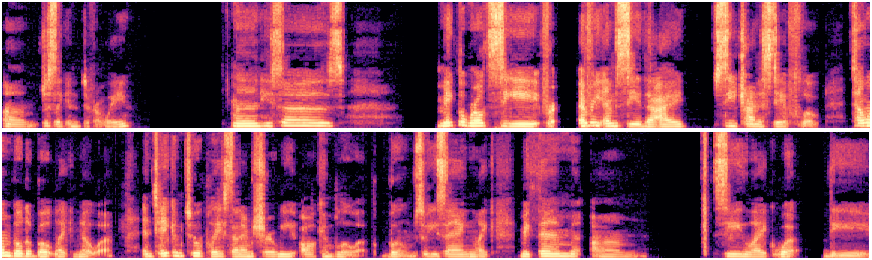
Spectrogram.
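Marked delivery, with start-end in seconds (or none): none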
